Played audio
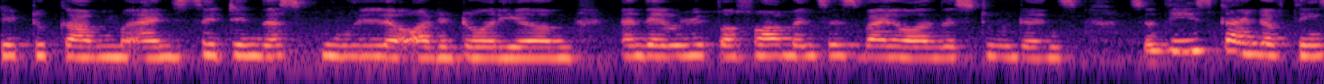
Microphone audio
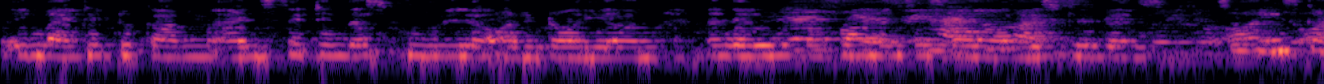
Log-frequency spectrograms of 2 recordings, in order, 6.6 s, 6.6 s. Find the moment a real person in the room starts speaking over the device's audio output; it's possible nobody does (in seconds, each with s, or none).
3.8 s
